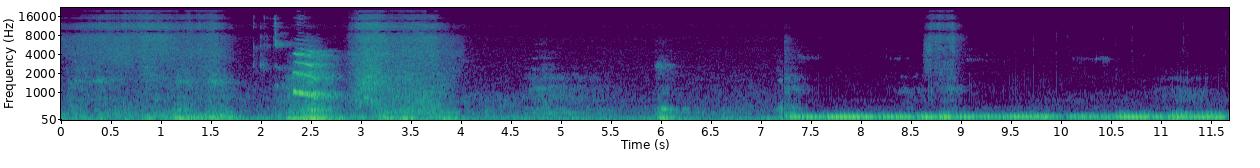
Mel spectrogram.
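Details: Relaxed Ragdoll cat, a pet, whose purring shows relaxation and happiness rather than anger or threat: one rising, harmonic meow near the start, then a steady low rumbling purr through the second half, with faint handling noise.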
